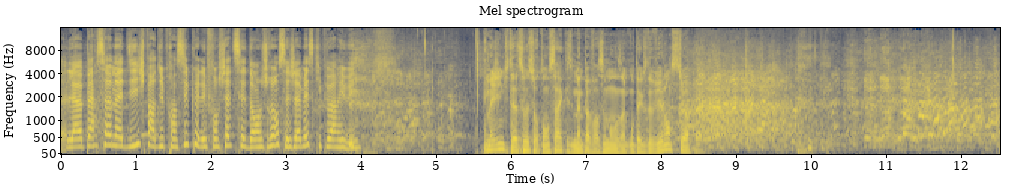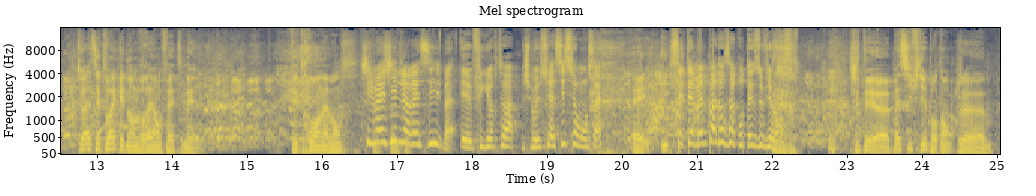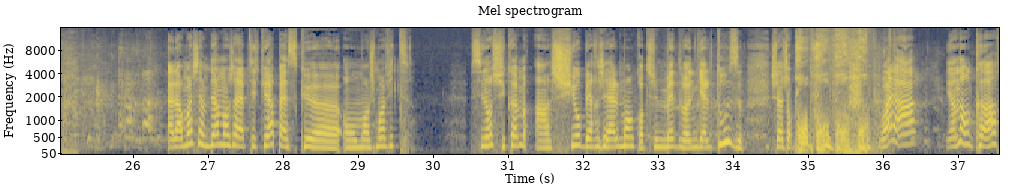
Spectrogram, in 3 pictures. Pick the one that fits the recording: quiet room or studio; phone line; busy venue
busy venue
